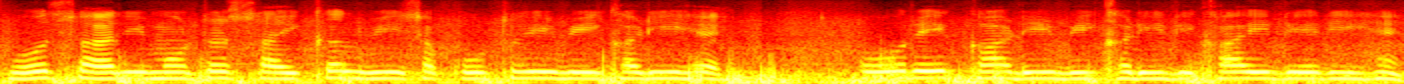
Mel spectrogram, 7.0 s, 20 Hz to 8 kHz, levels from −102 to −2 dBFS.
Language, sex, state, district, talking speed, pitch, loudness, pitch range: Hindi, female, Haryana, Charkhi Dadri, 145 wpm, 225 Hz, -13 LUFS, 220-230 Hz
